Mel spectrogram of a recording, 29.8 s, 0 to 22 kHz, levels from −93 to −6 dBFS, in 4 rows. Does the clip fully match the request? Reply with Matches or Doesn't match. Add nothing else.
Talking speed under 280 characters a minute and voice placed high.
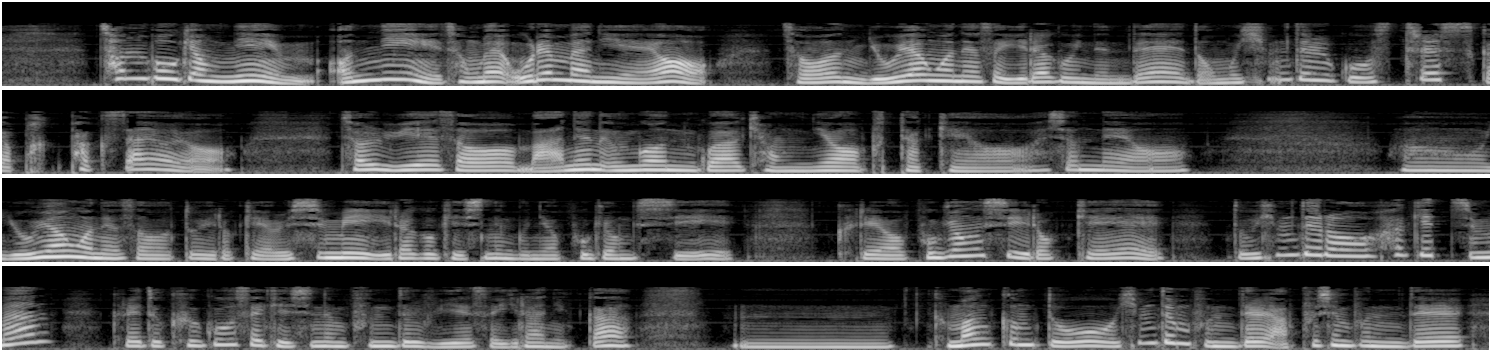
Matches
